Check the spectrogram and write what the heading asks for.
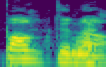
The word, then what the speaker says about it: Bogdanoff: of was the the recent death of the Bogdanoff twins. That's how you pronounce it, is it? Bogdanov.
